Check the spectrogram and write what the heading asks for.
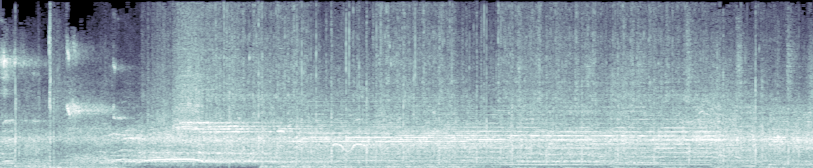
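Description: Echoing noise of a futsal match in a sports hall: shouting from players and spectators, with one note held for several seconds in the middle, over the thuds of the ball being played on the court.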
